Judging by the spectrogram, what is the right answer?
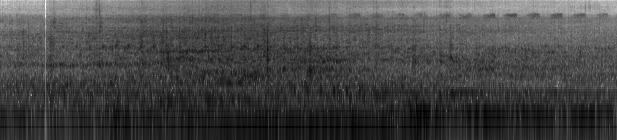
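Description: Suzuki Swift hatchback driving slowly past on a dirt track, its engine running low and steady over the noise of its tyres on the dirt.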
